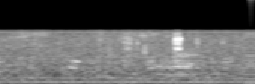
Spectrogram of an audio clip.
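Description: Two small dogs tussling over a plush toy, with a few brief, faint whimpers and a short sharp sound about one and a half seconds in, over a steady low hum.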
